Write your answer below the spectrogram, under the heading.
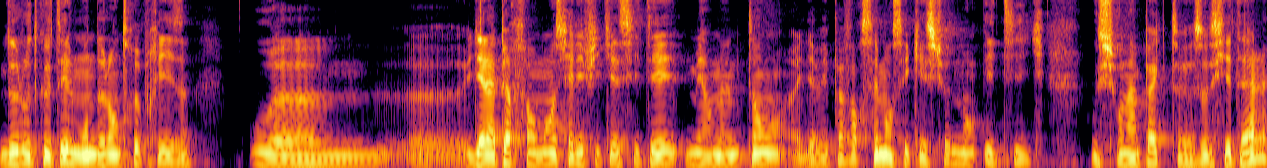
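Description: With monotone, flat intonation, a man talks at a moderate pace on a very clean recording with a silent background. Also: medium pitch for a man. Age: 30s. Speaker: social entrepreneur. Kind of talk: interview. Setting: in person, speaking with masks on. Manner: halting, many fillers.

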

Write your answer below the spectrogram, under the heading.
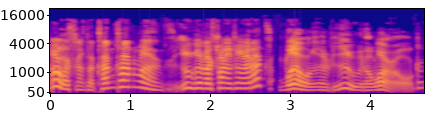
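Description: A put-on character voice, female-sounding and fairly high-pitched, at a moderate pace against a quiet background. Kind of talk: announcer, promotional.

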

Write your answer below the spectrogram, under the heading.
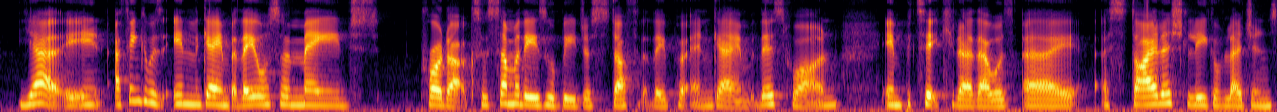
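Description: On a very clean recording with a silent background, a woman talks at a medium pitch with vocal fry and ordinary pitch variation. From Norwich, England. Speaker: podcast host. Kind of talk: casual chat.

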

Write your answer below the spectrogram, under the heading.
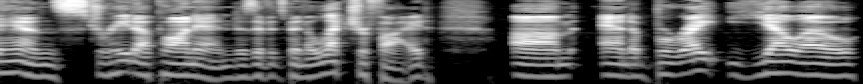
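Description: The voice reads aloud naturally. Its intonation holds fairly even.

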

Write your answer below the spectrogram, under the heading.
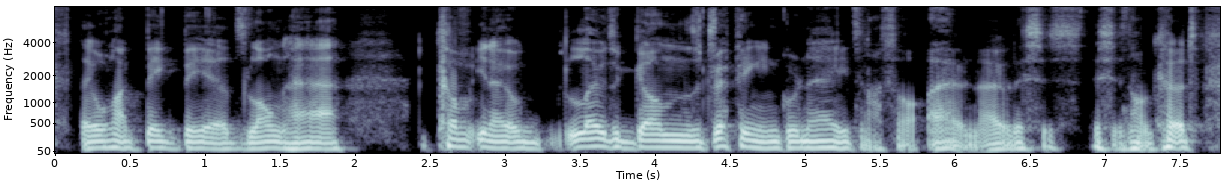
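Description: Against a quiet background, a man with an English accent and a very deep, low pitch talks in a dark, mellow tone at a moderate pace with fairly even intonation. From England. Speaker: writer, former soldier and explorer. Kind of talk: interview.

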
